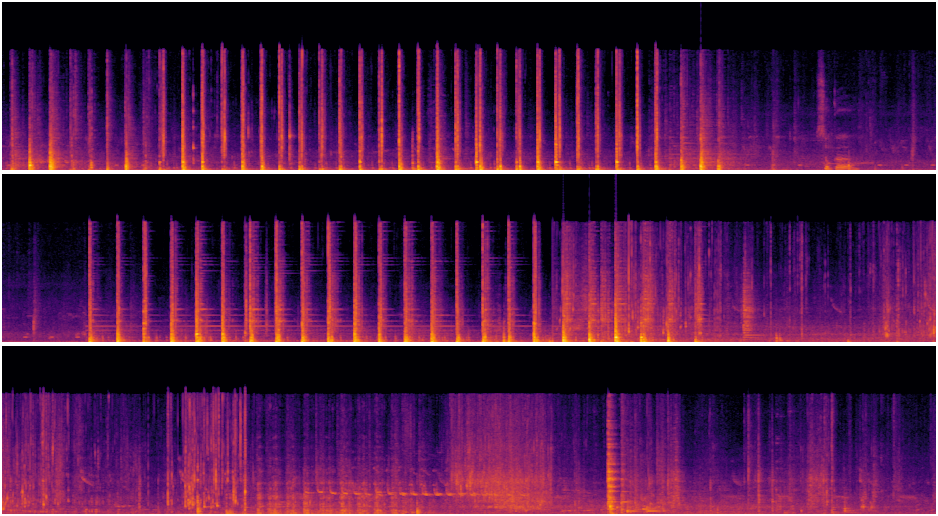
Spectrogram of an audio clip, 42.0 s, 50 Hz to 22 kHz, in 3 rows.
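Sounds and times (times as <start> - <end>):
pestle pounding in a clay mortar: 0.0 - 10.9, 15.3 - 24.8
water splashing in a steel basin: 22.3 - 31.9, 34.9 - 36.4, 39.6 - 41.4.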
